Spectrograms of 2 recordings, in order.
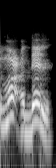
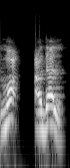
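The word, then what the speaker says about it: مُعضِل: because in his view, the correct way to pronounce this word should be mu'dil, with the kasra upon the dad, mu'dil, and not mu'dal with the fatha upon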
